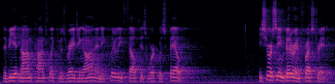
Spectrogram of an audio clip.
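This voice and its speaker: Man, mid-pitched voice, event host, prepared speech, reverberant hall. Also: fairly even intonation, normal speed. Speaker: host introducing a stage reading. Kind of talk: prepared speech to a live audience. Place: large indoor hall or theatre. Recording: echoey hall with long reverb.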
